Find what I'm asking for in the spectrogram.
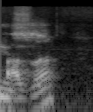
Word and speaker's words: Bazin: Essa frase é do André Bazin, se eu não me engano, acho que eu é pronuncio assim, né? Isso, Bazin. Isso.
